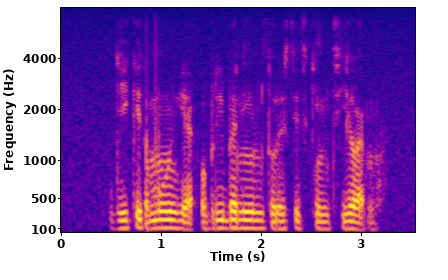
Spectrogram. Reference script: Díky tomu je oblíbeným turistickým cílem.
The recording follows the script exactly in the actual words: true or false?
true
